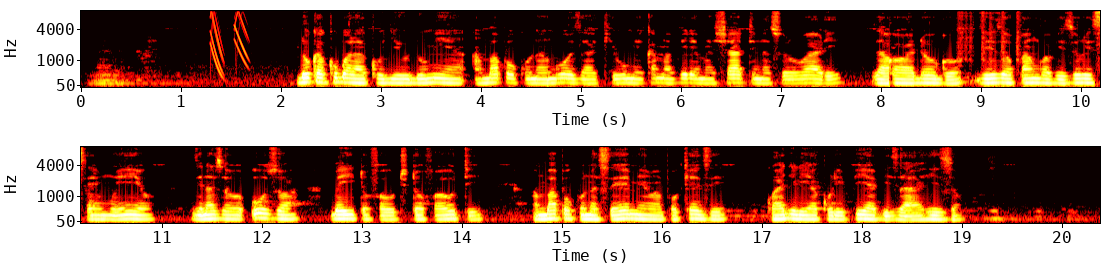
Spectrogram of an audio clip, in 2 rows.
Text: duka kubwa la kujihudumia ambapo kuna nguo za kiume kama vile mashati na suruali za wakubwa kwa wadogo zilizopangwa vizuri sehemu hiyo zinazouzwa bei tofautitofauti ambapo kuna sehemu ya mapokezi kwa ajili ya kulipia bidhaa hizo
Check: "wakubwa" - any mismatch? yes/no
yes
